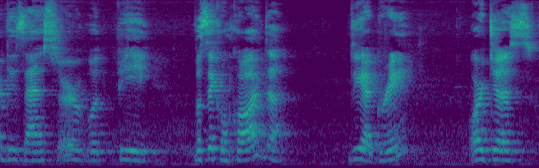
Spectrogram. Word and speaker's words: concorda: The question for this answer would be, você concorda? Do you agree? Or just concorda? Agree? And the answer is eu concordo or eu não concordo. Also, the word concorda has the same pronunciation as with rope.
